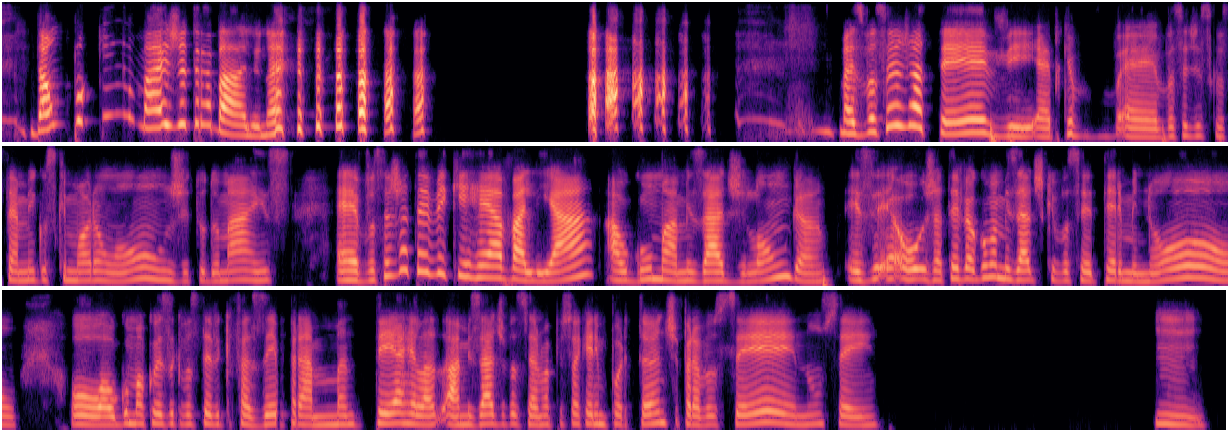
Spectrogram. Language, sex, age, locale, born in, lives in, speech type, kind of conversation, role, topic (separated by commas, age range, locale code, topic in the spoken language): Portuguese, female, 40-44, pt-BR, Brazil, United States, conversation, unstructured, none, Qual é o segredo para manter uma amizade de longa data?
